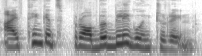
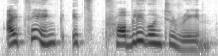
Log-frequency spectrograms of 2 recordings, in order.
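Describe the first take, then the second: First: Probably is said with two b sounds. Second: Probably is said with only one b sound. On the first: The speaker calls it wrong. "बहुत लोग बोलते हैं" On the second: The speaker calls it right. "इसलिए हम कहेंगे प्रॉब्ली"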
